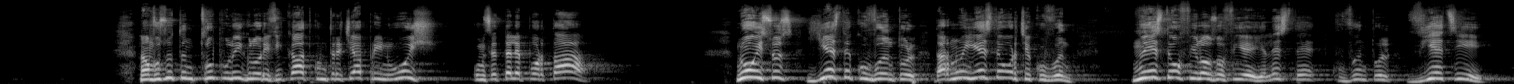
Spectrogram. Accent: native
